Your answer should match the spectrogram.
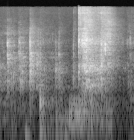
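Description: Crinkly plastic wrappers rustling as a pink Toy Mini Brands capsule is handled and its wrapped contents are pulled out. Light handling noises give way to one louder, longer crinkle a little past halfway.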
